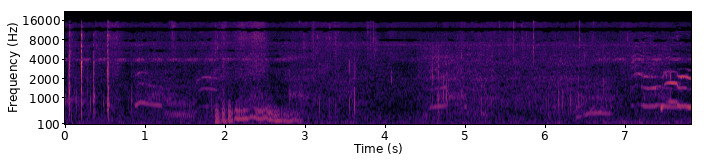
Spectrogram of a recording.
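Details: Russian Blue mother cat and kittens, abandoned and found as strays, during their rescue; scattered short mews, a brief harsh burst in the middle, and thin high kitten-like cries near the end, over background rustle.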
